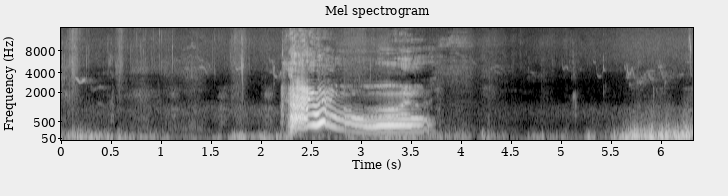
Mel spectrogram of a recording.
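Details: Pet dog "talking" back to its owner, who teases it about not knowing its way home: one drawn-out vocal howl lasting about a second and a half, starting sharply then wavering and sliding downward, followed by quiet and the owner speaking.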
